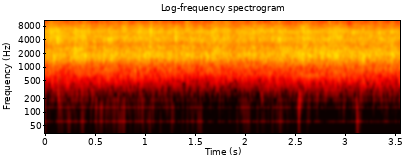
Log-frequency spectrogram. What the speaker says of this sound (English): a round of applause from both teams and the entire crowd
